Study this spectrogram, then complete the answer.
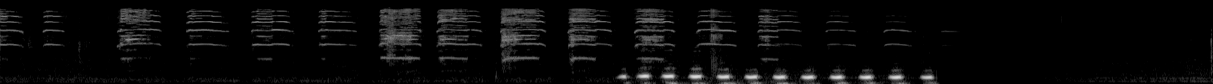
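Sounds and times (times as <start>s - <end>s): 
greater coucal high squealing harmonic notes: 6.2s - 9.4s.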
